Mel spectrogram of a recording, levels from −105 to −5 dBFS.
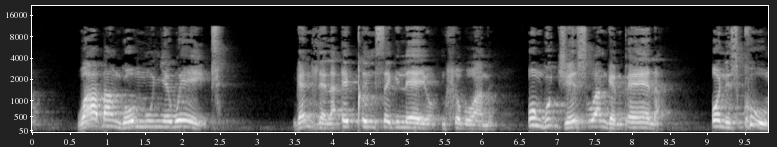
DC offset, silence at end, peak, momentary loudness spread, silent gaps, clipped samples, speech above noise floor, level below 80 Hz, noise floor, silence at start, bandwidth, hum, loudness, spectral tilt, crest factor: under 0.1%; 0 s; -2 dBFS; 9 LU; none; under 0.1%; 51 dB; -70 dBFS; -71 dBFS; 0 s; 11.5 kHz; none; -21 LUFS; -5 dB/octave; 18 dB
